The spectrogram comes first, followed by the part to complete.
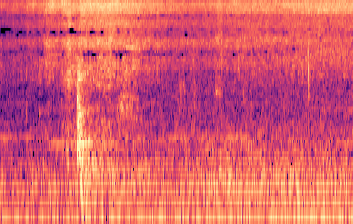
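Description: Faint steady hiss from the hot barbecue grill, with one light knock about a second in.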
